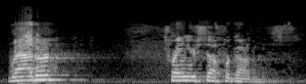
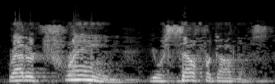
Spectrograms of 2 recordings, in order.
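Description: First: The word "rather" carries the main stress. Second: The word "train" carries the main stress.

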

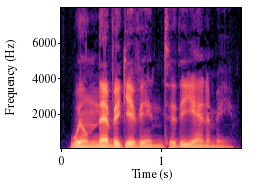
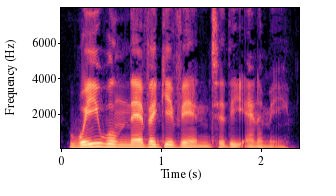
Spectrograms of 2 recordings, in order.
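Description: First: 'Will' is contracted onto the word before it. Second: 'Will' is said in full as its own word. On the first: "say the contracted form" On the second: "the first sentence"

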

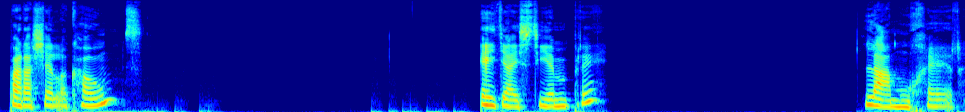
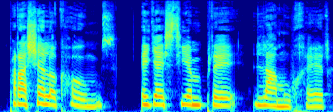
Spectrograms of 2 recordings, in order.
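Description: First: It is said slowly. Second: It is said at normal speed.

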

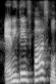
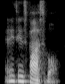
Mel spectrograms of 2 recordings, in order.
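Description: First: It is said with a hopeful, upbeat tone. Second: It is said with a resigned, cynical tone. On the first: Good things could happen. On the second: Bad things could happen.

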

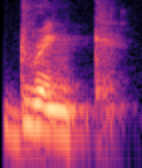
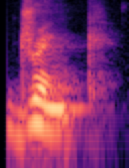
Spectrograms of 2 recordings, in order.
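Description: First: The word starts with a plain 'dr' sound. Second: The word starts with a 'jr'-like sound. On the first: "listen and repeat the dr cluster, pronounced dr. And I find this one quite difficult" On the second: "And now to the dr cluster, pronounced dr"

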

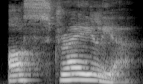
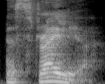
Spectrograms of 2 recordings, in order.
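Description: First: The first and last vowels are full and clear. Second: The first and last vowels are reduced to schwa. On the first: The speaker is being extra clear for a listener. "possibly saying the AU like the O in ostrich and the final A more like the first O in onion, to be clearer" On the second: This is ordinary everyday speech. "our normal pronunciation with a schwa at the beginning and the end"

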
